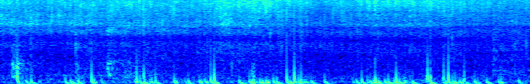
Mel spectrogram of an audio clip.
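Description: A sirloin steak fries in a pan with a constant bright sizzle and dense crackling pops, close and steady throughout.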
